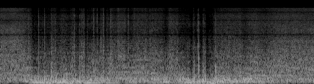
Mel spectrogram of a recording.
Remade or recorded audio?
remade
